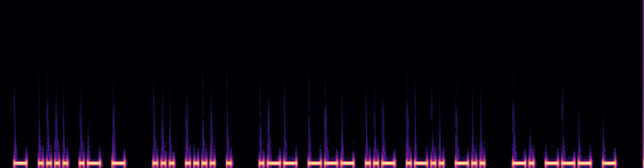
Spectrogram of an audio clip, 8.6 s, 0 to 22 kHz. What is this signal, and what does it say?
Morse code, heard as a keyed tone, about 22 wpm, 700 Hz. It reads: THAT SHE WOULD NOT
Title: Sentences from Top 1000 Words - Review Part 2 - 22wpm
